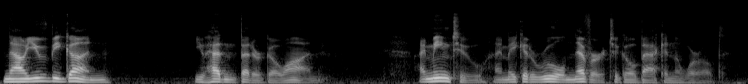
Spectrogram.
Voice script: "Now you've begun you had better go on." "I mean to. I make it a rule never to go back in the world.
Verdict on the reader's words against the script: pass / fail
fail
